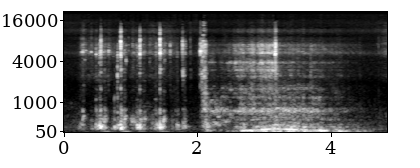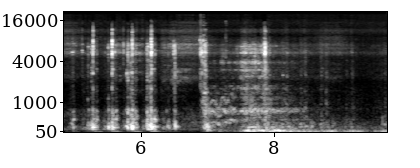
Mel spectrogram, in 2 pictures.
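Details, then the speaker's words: 1989 Pontiac Safari wagon, first cold start after 18 years off the road following a deer hit: cranking bursts catch into brief rough runs that sag and die within seconds; owner suspects old gas, plugged carburetor main jets or being nearly out of fuel. "Or it just might be basically out of gas. Okay, it kind of kind of will run. Now I say that."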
